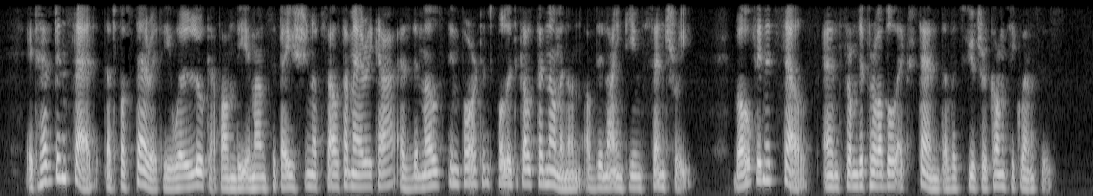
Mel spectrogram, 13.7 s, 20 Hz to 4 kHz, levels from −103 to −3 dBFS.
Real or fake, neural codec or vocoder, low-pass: real; none; 3.6 kHz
